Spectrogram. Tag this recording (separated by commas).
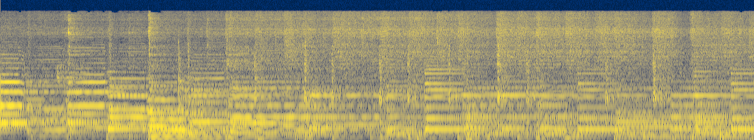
Steel guitar, Music, Drum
